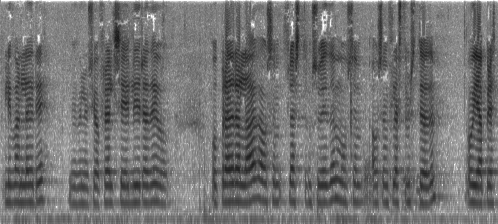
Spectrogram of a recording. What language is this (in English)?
Icelandic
